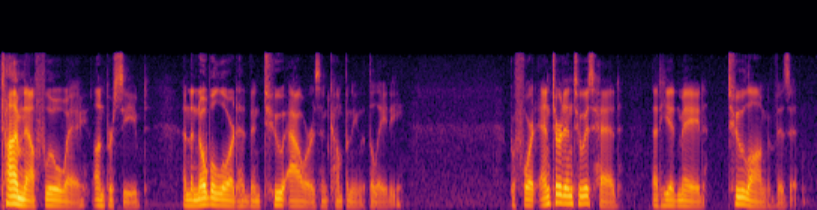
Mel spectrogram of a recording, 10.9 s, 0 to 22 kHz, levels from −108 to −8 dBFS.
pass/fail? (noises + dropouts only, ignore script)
pass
